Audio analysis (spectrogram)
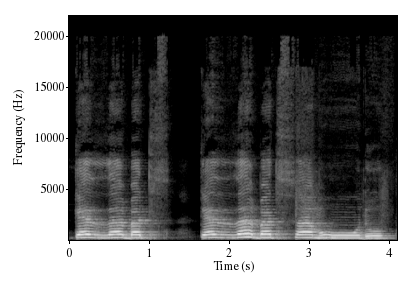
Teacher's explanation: ദാലിന് ശ്രദ്ധ വന്നിട്ടുണ്ട്, 2 ഹർഫുകൾ ഉച്ചരിക്കുന്ന കനം കൊടുക്കുക. ത സുക്കൂനിലാവുമ്പോൾ കുറച്ച് എയർ പുറത്തോട്ട് പോണ സൗണ്ടിൽ വേണം കേട്ടോ ഉച്ചരിക്കാൻ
